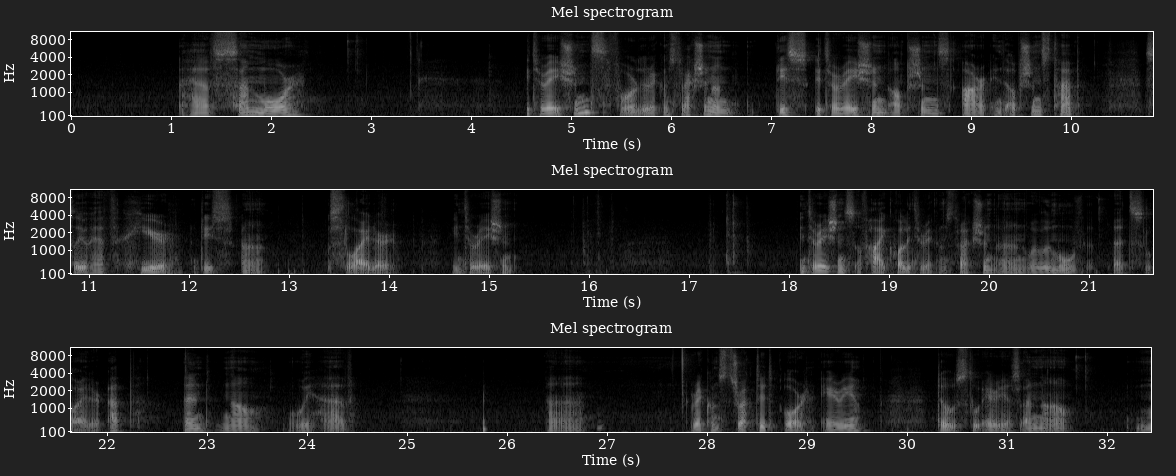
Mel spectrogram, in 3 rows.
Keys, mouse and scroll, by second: 2.7 click, 17.4 shift+F11, 21.1-23.3 drag, 31.6 click.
